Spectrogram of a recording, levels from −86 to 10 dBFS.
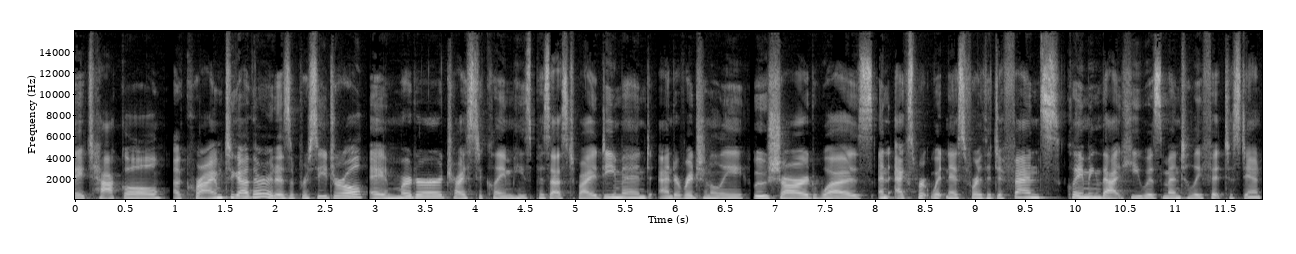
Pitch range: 160-200 Hz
